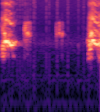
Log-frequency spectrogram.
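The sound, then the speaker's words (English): A neighbor's dogs barking: two loud, sharp barks bracket a pair of quieter, shorter yips, with no talking, just a faint background hum between them. “No, we got the neighbor's dogs.”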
